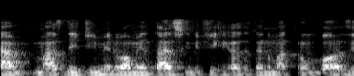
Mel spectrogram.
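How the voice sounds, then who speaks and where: A man's pitch sits at a medium level. He talks at a moderate pace. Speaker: doctor teaching a clinical case class. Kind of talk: online lecture.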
